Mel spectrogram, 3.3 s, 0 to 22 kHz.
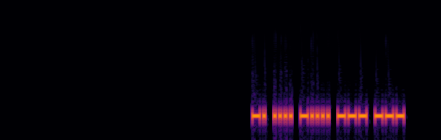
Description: Morse code, heard as a keyed tone, about 59 wpm, 700 Hz. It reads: NH6OO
